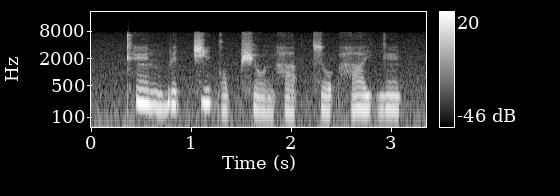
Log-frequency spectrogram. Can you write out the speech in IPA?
kʰ ẽ˥˧ n b e˦ t̚ t͡ɕ i˦ ɡ ɔ˨ p̚ ɕ ɔ̃˨˩ n h a˨ ʔ t͡s o˨ ʔ h a˧ j ɡ ẽ˦ t̚

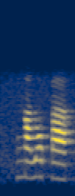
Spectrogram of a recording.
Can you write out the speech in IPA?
ŋ ɑ ð ɔ k a

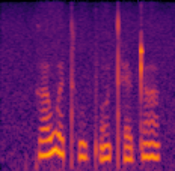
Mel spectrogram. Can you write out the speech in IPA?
k ɐ˨˥ w ə˨˥ tʰ u˨ pʼ õ˨˥ tʰ ɛ˨ ʈ ɐ̃˥˧

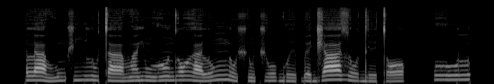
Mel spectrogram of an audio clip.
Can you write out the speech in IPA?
l a˦˨ v u˧ m ʃ iː˦ l u˧ t aː˧ v ã˦ j ũ˧ ɣ ɔ̃˦ d ɔ˦ ɣ a˨ l o˦ ŋ n o˨ ʃ ũ˨ t͡ʃ oː˧ ɡʷ eː˨ ɓ ɛ˨ d͡ʒ aː˦ z o˨ d eː˨ t ɔ˧ | ɣ o˦ l

